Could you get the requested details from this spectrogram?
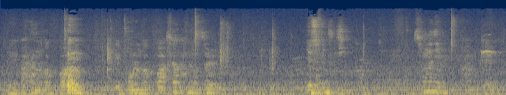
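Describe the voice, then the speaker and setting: Male pastor, animated sermon delivery, distant mic in a noisy echoing sanctuary. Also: medium pitch. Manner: animated, laughing and shouting in bursts. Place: church sanctuary. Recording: echoey hall from far off, noisy.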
